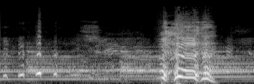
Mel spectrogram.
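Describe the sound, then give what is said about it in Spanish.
A person coughs and clears the throat: a few short voiced throat sounds at the start, then a louder, rough burst near the end. “Ay, decir esas palabras me hace toser.”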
